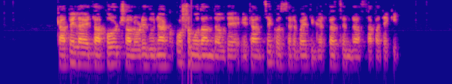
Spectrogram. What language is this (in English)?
Basque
